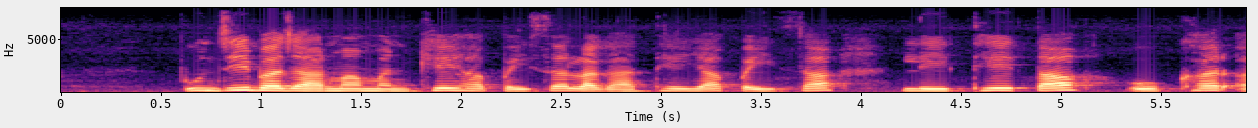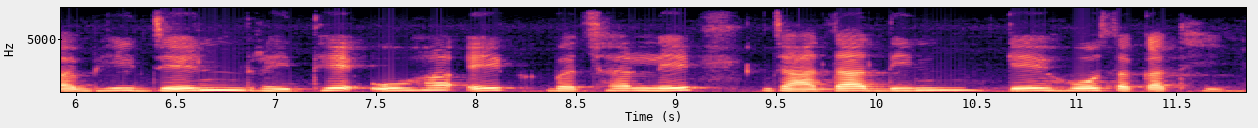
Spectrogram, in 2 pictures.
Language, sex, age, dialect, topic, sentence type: Chhattisgarhi, female, 25-30, Central, banking, statement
